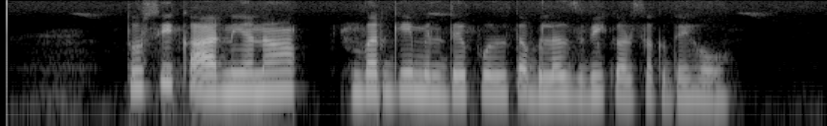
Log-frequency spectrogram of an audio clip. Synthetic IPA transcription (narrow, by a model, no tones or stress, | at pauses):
t̪ʊsĩːkaːɾnijãːnãː | ʋəɾɡeːmɪld̪eːpʰʊlt̪əbləzʋiːkəɾsəkd̪eːɦoː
